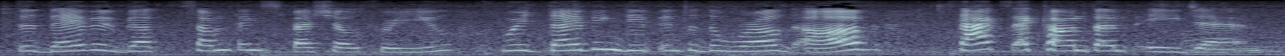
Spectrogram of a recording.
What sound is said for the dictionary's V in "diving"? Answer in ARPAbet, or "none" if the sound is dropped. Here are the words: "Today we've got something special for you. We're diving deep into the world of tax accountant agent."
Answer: B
